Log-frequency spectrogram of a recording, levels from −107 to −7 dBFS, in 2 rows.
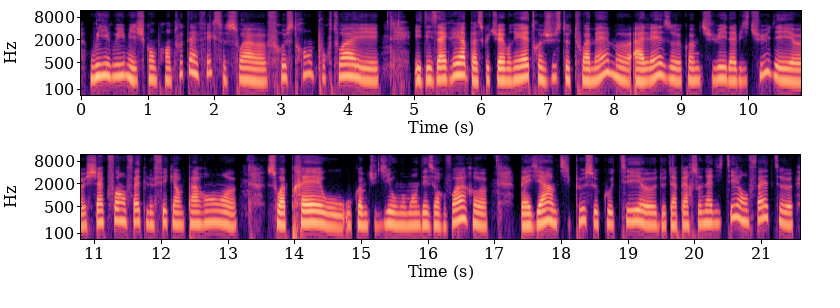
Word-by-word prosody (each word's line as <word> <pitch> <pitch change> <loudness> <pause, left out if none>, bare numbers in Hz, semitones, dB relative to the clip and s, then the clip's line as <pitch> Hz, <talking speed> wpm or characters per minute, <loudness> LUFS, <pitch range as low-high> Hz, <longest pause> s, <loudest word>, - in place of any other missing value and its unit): Oui, 225 +3 +3
oui. 220 +2 0
Mais, 195 -6 0
je - - -6
comprends 180 -1 -3
tout 250 +8 -10
à 285 -4 +2
fait 265 +3 -7
que - - -15
ce 190 - -10
soit, 175 -2 0
heu, - - -7
frustrant 235 +7 -7
pour 200 -3 -13
toi 220 -1 +4
et 175 -4 0 0.5
et 180 +1 +1
désagréable 190 +6 +4
parce 170 -2 +1
que - - -7
tu 180 0 -4
aimerais 175 +1 +4
être 205 -1 +3
juste 185 0 -4
toi-même, 190 +11 0
heu, 180 -4 0
à 170 -1 +4
l'aise, 195 +4 0
heu, 175 -2 0
comme 175 0 -4
tu 180 +1 -5
es 190 -1 +1
d'habitude 175 +10 -4
et 175 -3 +2
heu, 160 -1 +1
chaque 195 +4 0
fois, 220 - +3
en 210 -1 +1
fait, 200 +1 -1
le 175 -1 -4
fait 195 +3 -5
qu'un 175 -2 -3
parent, 185 +1 -1
heu, 160 - -3 0.5
soit 175 -2 +5
prêt 190 +2 +6
ou 155 -4 -1
ou 170 - -7
comme 165 0 0
tu 170 - -14
dis, 180 +3 -1
au 175 - +1
moment 165 0 -3
des 170 -1 -2
au 170 - +1
revoir, 205 +9 +1
heu, 170 -3 +2 0.5
bah, 165 -1 +3
il 165 +1 -3
y 185 - +6
a 195 - +6
un 215 -2 +3
petit 180 -1 -15
peu 215 +3 -4
ce 200 -3 -4
côté, 195 +3 -2
heu, 170 -2 +1
de 165 0 -7
ta 165 0 -3
personnalité 185 +8 -3
en 210 -5 0
fait, 235 +6 0
heu, 175 -4 0
185 Hz, 205 wpm, -27 LUFS, 170-205 Hz, 0.5 s, prêt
